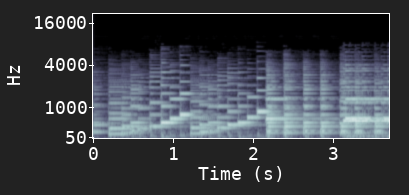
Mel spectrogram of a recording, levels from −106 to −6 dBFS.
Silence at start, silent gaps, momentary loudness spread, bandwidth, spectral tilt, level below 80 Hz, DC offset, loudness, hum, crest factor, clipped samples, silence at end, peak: 0 s; none; 9 LU; 7.2 kHz; -7 dB/octave; -54 dBFS; under 0.1%; -26 LUFS; none; 16 dB; under 0.1%; 0 s; -10 dBFS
